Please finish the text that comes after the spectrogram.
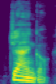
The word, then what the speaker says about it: Django: So it's spelled with a silent D and it's pronounced Django.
